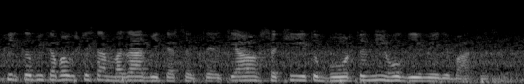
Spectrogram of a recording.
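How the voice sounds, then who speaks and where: A woman speaks at a medium pitch with ordinary pitch variation. Background noise is noticeable. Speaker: self-help vlogger. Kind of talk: motivational talk to camera.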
